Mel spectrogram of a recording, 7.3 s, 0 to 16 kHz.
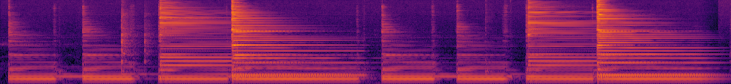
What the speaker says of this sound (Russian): Нам нужно будет сыграть 6-ю струну и в этот же момент ударить по 3-му ладу 2-й струны.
